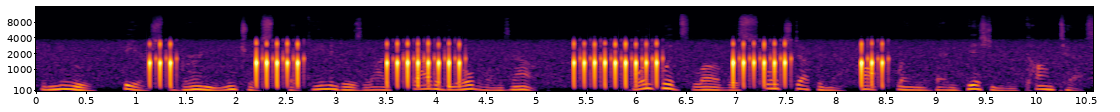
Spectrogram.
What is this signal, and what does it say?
Pulse dialling, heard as clicks on a phone line, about 10 pulses a second, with speech in English. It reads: 3 5 8 9 6 3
